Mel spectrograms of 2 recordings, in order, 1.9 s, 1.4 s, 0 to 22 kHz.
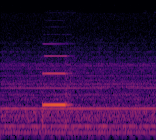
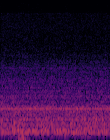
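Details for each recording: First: IBM PS/2 Model 80 with 12 MB RAM, revived after its hard drive wouldn't spin up: one short clean POST beep over a steady fan and drive hum; it boots normally. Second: IBM PS/2 Model 80 stored unused for months: only a steady soft fan whir with a faint thin tone, no hard drive spin-up; owner suspects stiction or a loose cable.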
